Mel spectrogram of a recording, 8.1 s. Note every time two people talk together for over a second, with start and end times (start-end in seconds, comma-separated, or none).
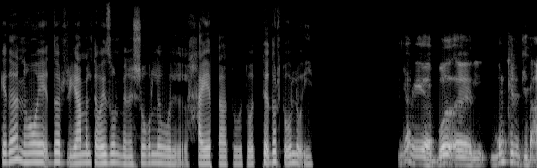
none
